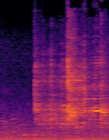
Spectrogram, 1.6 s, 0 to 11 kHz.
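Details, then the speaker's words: Samsung A10s phone ringtone sounds thin, harsh and hoarse after charging board connector was replaced with non-original part elsewhere; original board oxidized; distorted loudspeaker. "ó ó ó tá vendo ó ó o áudio dele está rouco"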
